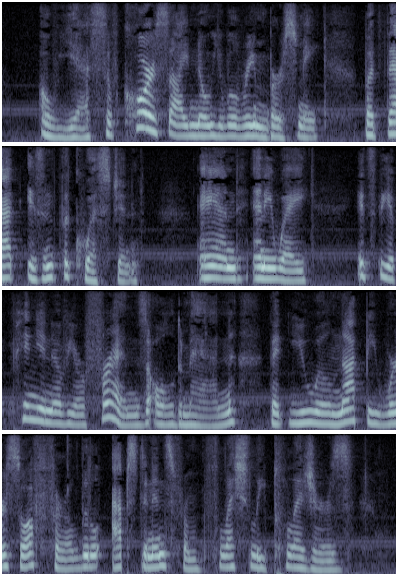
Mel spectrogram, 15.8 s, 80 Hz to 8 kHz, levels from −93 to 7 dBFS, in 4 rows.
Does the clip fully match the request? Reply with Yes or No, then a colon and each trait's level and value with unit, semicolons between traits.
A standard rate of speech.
Yes: average, 150 wpm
